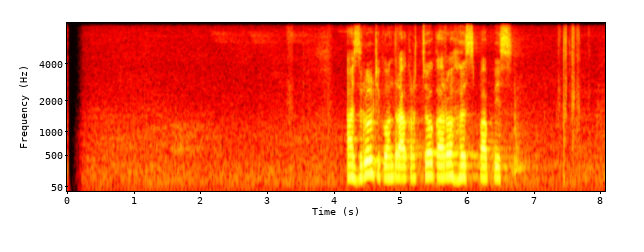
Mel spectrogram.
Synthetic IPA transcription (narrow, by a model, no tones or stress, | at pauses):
ʔazɾʊld̪̥i̤kɔnt̪ɾaʔkərd̥ʒ̥ɔ̤kaɾoɦəspapɪs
